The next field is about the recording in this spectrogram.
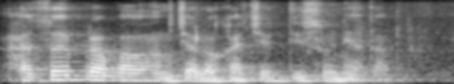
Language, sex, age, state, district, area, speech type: Goan Konkani, male, 30-45, Goa, Salcete, rural, spontaneous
